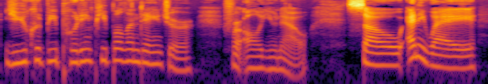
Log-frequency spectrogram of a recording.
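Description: A woman's voice: lowish voice, animated, measured pace, dry recording, studio quality. A woman co-hosting a podcast discussion, speaking in an emphatic, blunt, casually sweary and opinionated way. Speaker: podcast co-host.

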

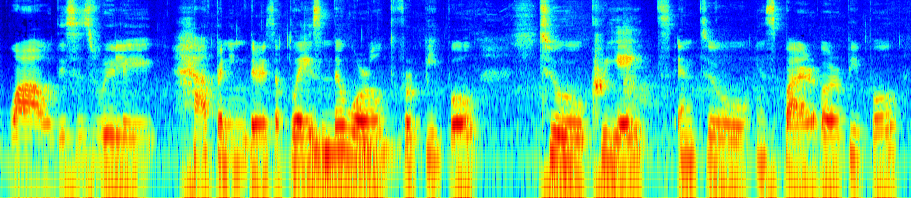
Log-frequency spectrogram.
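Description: A woman's voice: mid-range voice, slight background noise, poor audio. A woman artist answering interview questions in an earnest, reflective, conversational way. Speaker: interview guest, painter.

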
